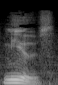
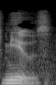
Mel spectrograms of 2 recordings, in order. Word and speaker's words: Mews: M-E-W-S. – Muse? – Is that how you say it? – Newbridge M-E-W-S. Muse. – I've been saying it Mewis for my entire life. – Well, it's Muse.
